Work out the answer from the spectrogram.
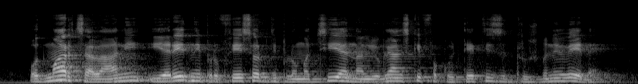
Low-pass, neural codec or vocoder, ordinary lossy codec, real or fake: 10.8 kHz; none; none; real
